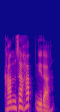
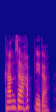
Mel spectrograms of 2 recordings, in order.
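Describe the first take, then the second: No difference in how they are said.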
